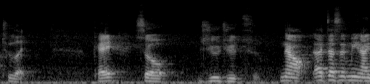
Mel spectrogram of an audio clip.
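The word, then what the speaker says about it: 柔術: first one is the actual name itself okay jujitsu or j-i-u-j-i-t-s-u is a mispronunciation of jiu-jitsu okay jujutsu now you could say it's a different art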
